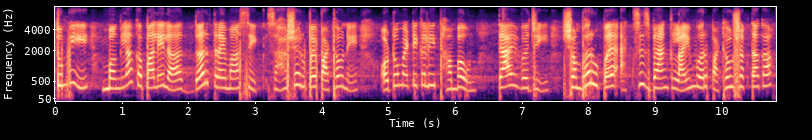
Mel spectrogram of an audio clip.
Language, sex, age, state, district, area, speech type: Marathi, female, 30-45, Maharashtra, Buldhana, urban, read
